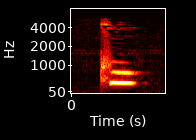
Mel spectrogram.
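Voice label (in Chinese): "哭", Mandarin Chinese; hsk; chinese-flashcards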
